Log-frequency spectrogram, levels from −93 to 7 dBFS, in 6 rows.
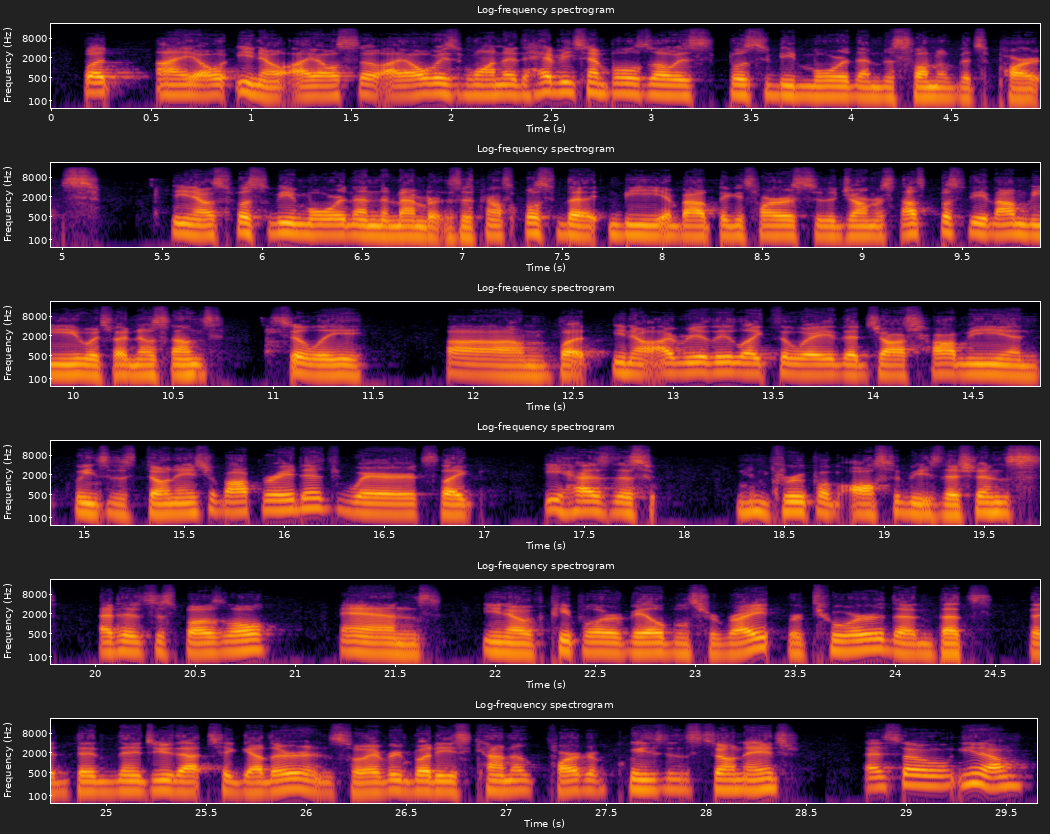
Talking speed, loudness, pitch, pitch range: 250 wpm, -16 LUFS, 140 Hz, 130-150 Hz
